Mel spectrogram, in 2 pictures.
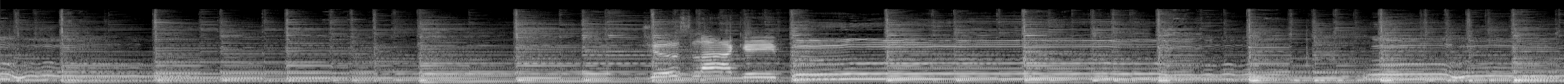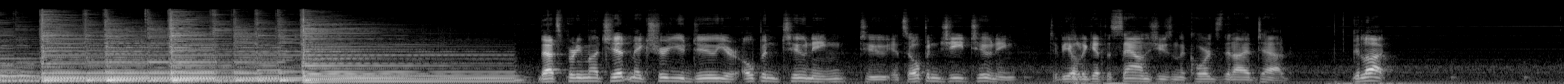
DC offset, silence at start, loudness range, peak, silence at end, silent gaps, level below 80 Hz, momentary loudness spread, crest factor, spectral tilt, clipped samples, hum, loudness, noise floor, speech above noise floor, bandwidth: under 0.1%; 0 s; 13 LU; 0 dBFS; 1.6 s; none; -48 dBFS; 14 LU; 18 dB; -5 dB/octave; under 0.1%; none; -17 LUFS; -47 dBFS; 29 dB; 14 kHz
